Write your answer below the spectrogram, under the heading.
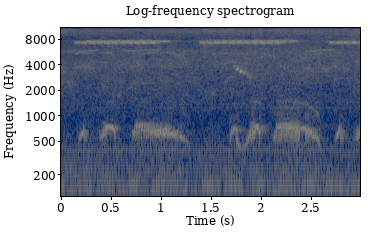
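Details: Spotted dove singing: short coo notes leading into a longer sustained falling coo, the phrase repeated, with a constant low hum beneath and a faint high tone.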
